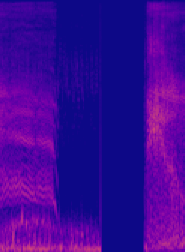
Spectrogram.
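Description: A shrill, wavering vocal cry that bends down in pitch and breaks off under a second in, over a low rumble. All sound then cuts out abruptly, leaving complete silence for about half a second.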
